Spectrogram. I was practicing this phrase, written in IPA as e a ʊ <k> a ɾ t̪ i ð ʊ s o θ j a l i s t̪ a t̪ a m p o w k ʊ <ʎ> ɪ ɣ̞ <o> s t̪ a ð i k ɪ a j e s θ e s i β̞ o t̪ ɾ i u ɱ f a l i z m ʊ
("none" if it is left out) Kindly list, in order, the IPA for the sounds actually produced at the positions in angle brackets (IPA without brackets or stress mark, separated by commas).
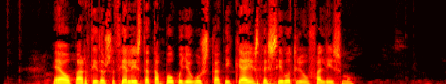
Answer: p, ʎ, u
